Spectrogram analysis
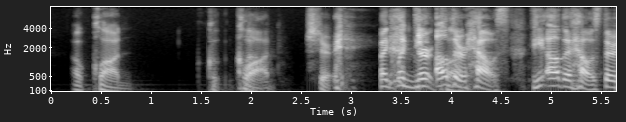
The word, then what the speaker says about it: Claude: to pronounce this again it's not clyde this is cloud yeah i think it's cloud cloud cl because it's french oh claude claude the other house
